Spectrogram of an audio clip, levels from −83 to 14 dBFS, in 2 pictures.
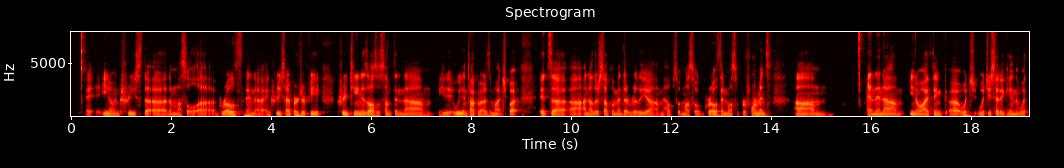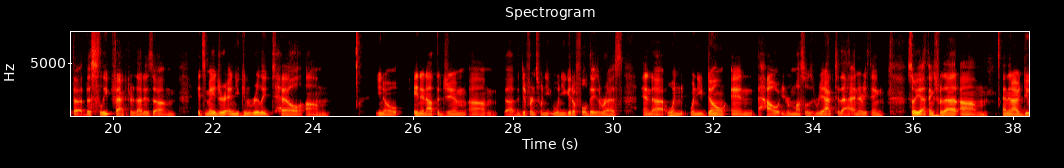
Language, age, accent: English, 20-39, American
